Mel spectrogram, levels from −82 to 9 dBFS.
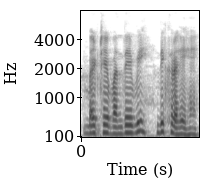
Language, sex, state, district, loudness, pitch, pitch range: Hindi, female, Maharashtra, Mumbai Suburban, -18 LUFS, 175 Hz, 155-185 Hz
